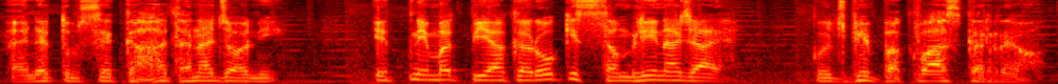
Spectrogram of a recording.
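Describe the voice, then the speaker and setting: A man's voice: medium pitch, lively intonation, normal speed, pitched below the performer's own voice, close to an everyday voice. Uneasy, reproachful male drinking pal for audio drama, voiced by a narrator, cautioning tone, music behind. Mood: scolding. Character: wary male drinking companion, scolding and uneasy. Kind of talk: Hindi audio drama character acting.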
